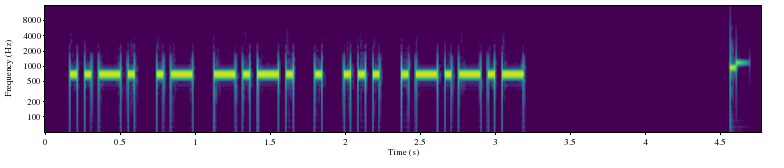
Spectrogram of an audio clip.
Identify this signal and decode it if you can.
Morse code, heard as a keyed tone, about 25 wpm, 700 Hz. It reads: FACES.
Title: A Sound Of Thunder 25wpm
